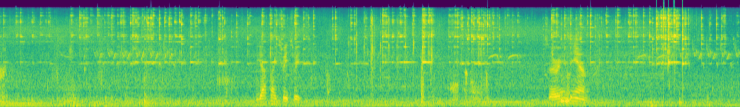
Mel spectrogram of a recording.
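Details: Biscuit Bentley puppies at playtime give a few short harmonic whines and squeals, one sliding up and down around the middle and a louder squealing burst near the end, over scratchy clicks, rustling and a faint human voice.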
